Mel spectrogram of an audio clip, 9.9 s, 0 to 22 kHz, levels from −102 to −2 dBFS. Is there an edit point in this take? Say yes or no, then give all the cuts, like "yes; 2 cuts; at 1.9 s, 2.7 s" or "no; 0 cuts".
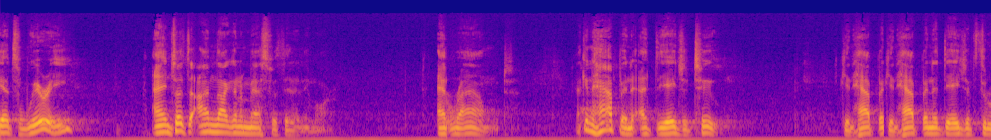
yes; 4 cuts; at 1.7 s, 4.5 s, 5.8 s, 8.8 s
